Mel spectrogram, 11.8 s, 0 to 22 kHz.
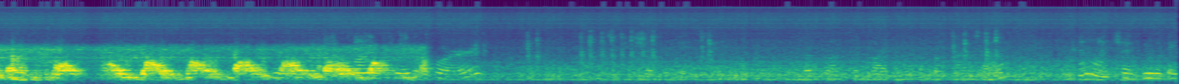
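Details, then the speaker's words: Obstetric ultrasound Doppler of the umbilical cord at its insertion into the baby's belly, with rhythmic whooshing pulses at about 130 per minute; head-down fetus; normal three-vessel cord (one vein, two arteries). "The umbilical cord here, we look for one large vein and two small arteries. And it's the proper number of vessels in the cord."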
